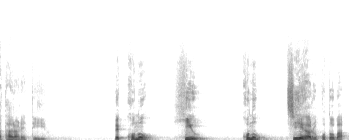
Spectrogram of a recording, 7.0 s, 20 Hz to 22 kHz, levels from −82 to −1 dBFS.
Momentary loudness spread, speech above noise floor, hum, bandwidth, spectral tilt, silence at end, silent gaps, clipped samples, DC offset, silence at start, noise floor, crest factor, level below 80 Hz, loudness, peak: 19 LU; 49 dB; none; 14.5 kHz; -5.5 dB/octave; 0.15 s; none; under 0.1%; under 0.1%; 0 s; -78 dBFS; 18 dB; -74 dBFS; -29 LUFS; -12 dBFS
